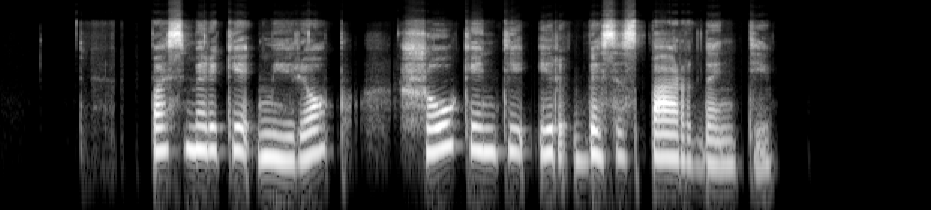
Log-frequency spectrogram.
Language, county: Lithuanian, Kaunas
